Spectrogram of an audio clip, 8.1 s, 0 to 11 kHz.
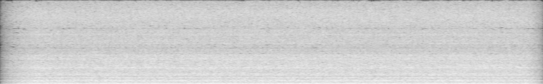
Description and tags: Spin dryer recorded onto HI-MD with an AT822 mic and lightly processed.
domestic, household, spin-dryer, whirr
